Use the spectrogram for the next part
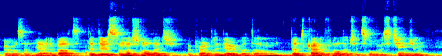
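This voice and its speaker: A young Austrian monk, there as a guest speaker, talks to a youth group in an informal, hesitant way, repeatedly restarting and leaning on fillers, with an Austrian accent. His lowish voice is monotone at normal speed, with background noise present. The recording, made in a large echoey hall, sounds distant and dull.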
